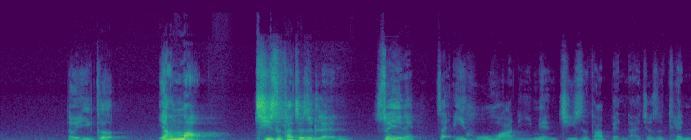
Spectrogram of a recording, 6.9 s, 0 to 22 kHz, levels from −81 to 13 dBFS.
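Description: It's a speech recording with one real problem: automatic gain falling. Between 1.51 and 3.33 s the gain control pulls its level down by about 4 dB, so the speech and the room noise behind it sink together. The level changes around 1 s and again around three and a half seconds are just the talker shifting position, not the system.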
